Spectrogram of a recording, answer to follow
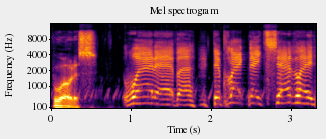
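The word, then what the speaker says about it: Boötes: uncomfortable Arcturus is in the constellation of botus booties botus it says booties on the tel it's pronounced botus whatever the Black Knight satellite is H supposed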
